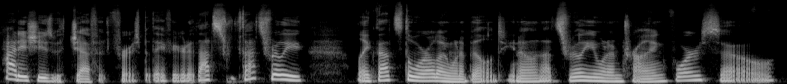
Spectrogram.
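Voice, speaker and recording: A performer playing an earnest, rambling cultist experimenter in a roleplay audio, with casual, halting, awkwardly optimistic delivery, close to the mic. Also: mid-range voice, vocal fry, a little mellow, dry recording, lightly acted. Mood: friendly, coaxing. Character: earnest, rambling, chirpy cultist scientist, gently bossy. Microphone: close, dry studio-style microphone.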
